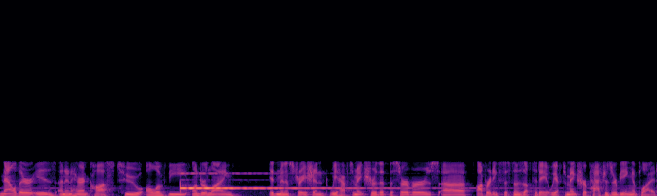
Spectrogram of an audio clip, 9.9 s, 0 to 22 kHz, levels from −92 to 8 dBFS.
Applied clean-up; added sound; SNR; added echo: none; Bell; -1 dB; none.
